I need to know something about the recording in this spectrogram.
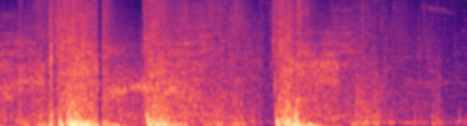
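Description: Electric energy crackles and zaps.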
